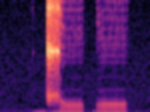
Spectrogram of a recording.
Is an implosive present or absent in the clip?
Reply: present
